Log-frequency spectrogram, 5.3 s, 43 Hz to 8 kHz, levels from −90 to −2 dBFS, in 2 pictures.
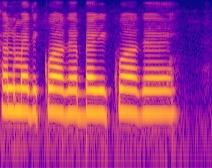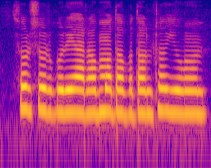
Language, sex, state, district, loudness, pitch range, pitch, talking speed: Chakma, female, Tripura, Dhalai, -14 LUFS, 235-250 Hz, 240 Hz, 145 wpm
